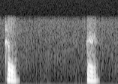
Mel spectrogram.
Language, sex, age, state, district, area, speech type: Bodo, female, 45-60, Assam, Udalguri, urban, conversation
